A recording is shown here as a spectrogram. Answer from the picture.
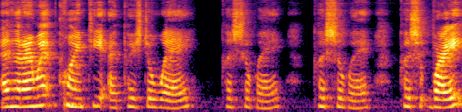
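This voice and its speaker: A woman's animated, high-pitched voice at a moderate pace, in a very clean recording with a silent background. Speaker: art teacher. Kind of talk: painting tutorial for kids.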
